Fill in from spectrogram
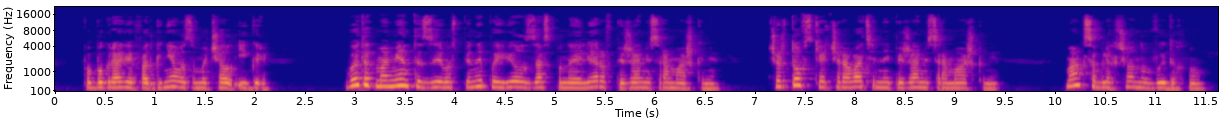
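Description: A woman reading a novel aloud as an audiobook narrator, steady and expressive. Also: mid-range voice, husky. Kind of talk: scripted narration.

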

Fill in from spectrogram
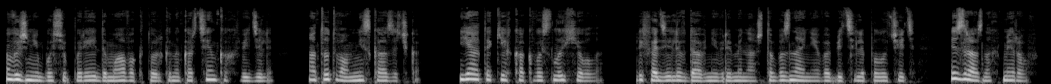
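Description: A woman's voice: lowish voice, fairly even intonation, quick pace, mellow, dry recording, studio quality, close to an everyday voice. Woman voicing a fretful old village healer. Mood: lamenting. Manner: folksy, lamenting, scolding.

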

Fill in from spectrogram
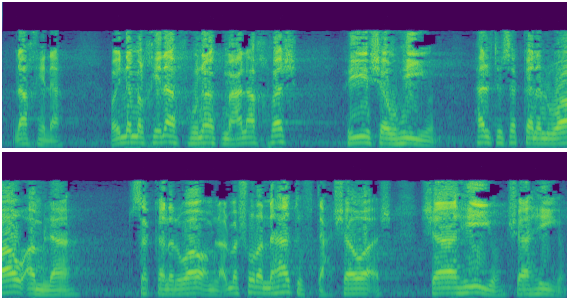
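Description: A man teaching classical Arabic grammar as a scholar, repeating key words and putting questions to his students. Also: mid-range voice. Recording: dull lo-fi recording with long hall reverb.

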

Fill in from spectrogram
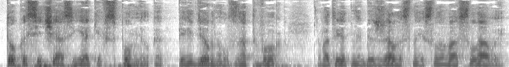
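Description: A man narrating an audiobook in a steady, measured way. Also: fairly low pitch, gravelly, husky. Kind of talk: scripted narration.

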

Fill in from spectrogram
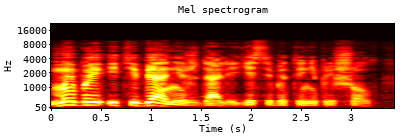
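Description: A man's voice: deep voice, big pitch swings, moderate pace, a bit bright, husky, heavily acted. Hissing spiteful farm wife, read by a man. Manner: hissing, bitter, grudging. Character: spiteful hostile farm housewife, woman. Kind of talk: audiobook character voice.

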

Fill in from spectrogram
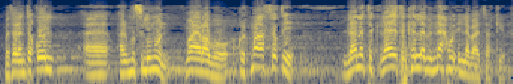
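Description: A man's voice: fairly high pitch, a little hiss or hum. Man teaching grammar in an echoey hall. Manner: asks the class questions and answers them himself. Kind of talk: grammar lesson. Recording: dull recording with long hall reverb.

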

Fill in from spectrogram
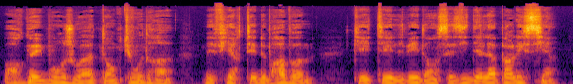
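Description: A man's voice: low voice, little pitch movement, brisk, warm tone, husky. A man reading the part of a proud, honest bourgeois husband, impassioned and pleading, in an audiobook of a novel. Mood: tender, pleading. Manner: impassioned, pleading then commanding.

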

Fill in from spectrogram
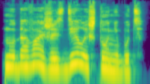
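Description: A woman's voice: medium pitch, expressive, moderate pace, a little mellow, no echo, studio quality, natural voice. Woman voicing a terrified, pleading young woman. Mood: panicked. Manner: pleading, panicked.

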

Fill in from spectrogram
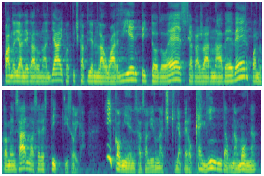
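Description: A middle-aged man with a Nariño Colombian accent telling regional jokes, laughing at his own punchlines and jumping high for quoted voices. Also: brisk. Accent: Nariño Colombian Spanish. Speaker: joke teller.

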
